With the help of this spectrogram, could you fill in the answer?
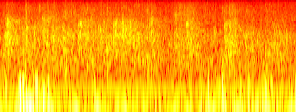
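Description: An audience claps together, a dense, even patter of many hands that holds steady for a couple of seconds, fairly subdued, with a low hum underneath and no voices.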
